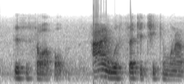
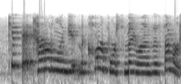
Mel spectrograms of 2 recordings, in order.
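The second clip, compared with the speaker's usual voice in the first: impatient urging; 12 semitones higher, faster than usual. Retold or imitated. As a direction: hurry her up, fed up.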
